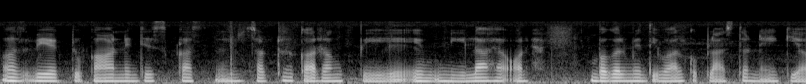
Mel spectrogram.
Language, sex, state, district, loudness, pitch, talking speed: Hindi, female, Bihar, Vaishali, -17 LUFS, 150 Hz, 155 wpm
